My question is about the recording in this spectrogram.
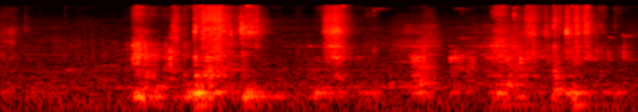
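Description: A craft blade cutting through a paper shoe pattern in several short, scratchy strokes with brief pauses between them, as the pattern's edges are trimmed.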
